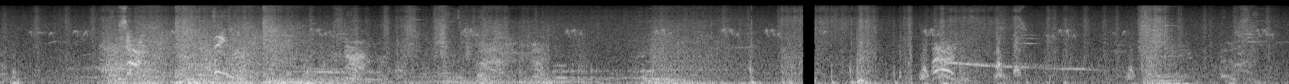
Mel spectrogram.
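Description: Magic blasts and weapon strikes crash in a fight.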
